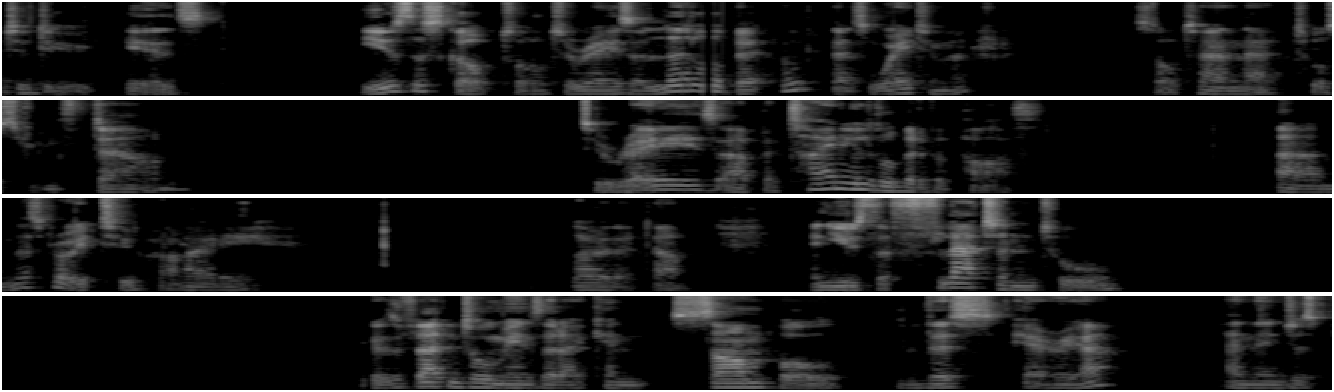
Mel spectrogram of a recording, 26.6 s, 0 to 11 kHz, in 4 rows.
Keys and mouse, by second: 0.3 right click, 0.6-2.0 typing, 2.7 click, 3.5 right click, 4.2 ctrl+z, 5.5 click, 7.2 2, 7.5 Return, 8.4 click, 11.0 click, 12.1 right click, 12.1 w, 12.5 q, 13.7 right click, 13.9 s, 14.1 d, 15.2 shift+click, 18.3 click, 19.8 click, 24.8 click.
